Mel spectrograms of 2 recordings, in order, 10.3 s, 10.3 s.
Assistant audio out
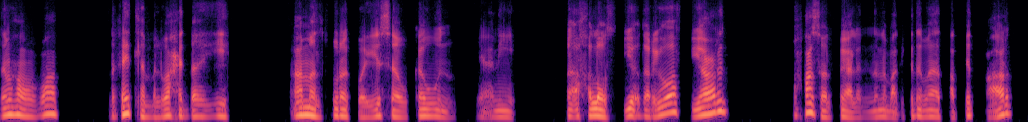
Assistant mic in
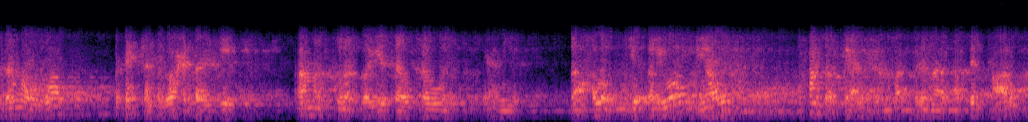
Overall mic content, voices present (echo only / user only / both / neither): echo only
